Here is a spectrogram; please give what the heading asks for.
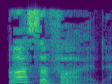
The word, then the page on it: ossified: British English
